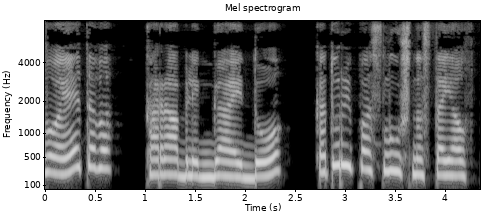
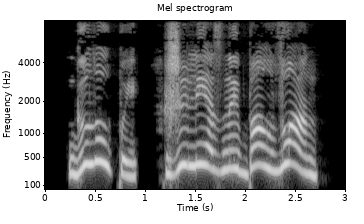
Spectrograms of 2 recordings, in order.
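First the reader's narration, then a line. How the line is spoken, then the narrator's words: Shouting. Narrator (Russian): закричала тогда Ирия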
